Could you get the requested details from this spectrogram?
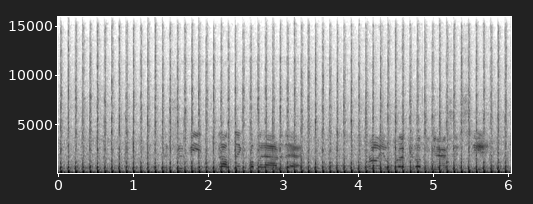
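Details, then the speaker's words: Kawasaki KLR650 single-cylinder, warmed up, idling with sharp, evenly spaced exhaust pops about three or four a second; a vacuum leak was first suspected, but the owner now believes it is a leaking exhaust gasket needing replacement. "learn something new every day so it looks like I need a new exhaust gasket I'm assuming because what's going on is all that extra"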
